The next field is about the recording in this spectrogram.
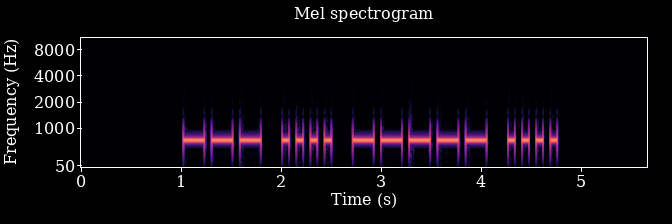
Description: Morse code, heard as a keyed tone, about 17 wpm, 700 Hz. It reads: OH0H
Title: DXCC-100 Call Signs - 4 Characters - Repeated 2x - 17wpm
